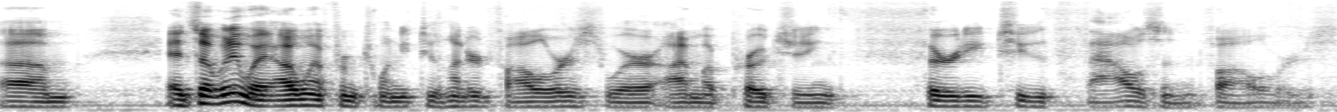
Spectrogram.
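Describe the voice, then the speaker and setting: Pitched very deep and low, a man speaks with fairly even intonation while his loudness swings a great deal. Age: 60s. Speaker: realtor and historic home advocate. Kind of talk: casual chat.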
